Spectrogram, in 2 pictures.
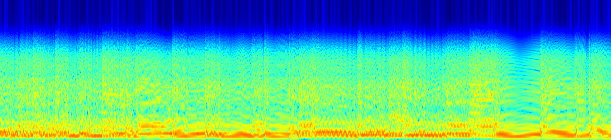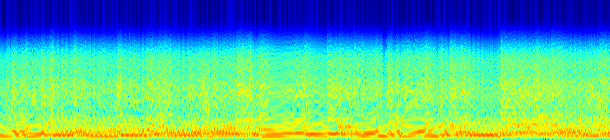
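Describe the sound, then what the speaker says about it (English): Electric guitar on the neck pickup through a Beetronics Nectar pedal in fuzz mode with the fuzz cranked, a thick, saturated, sustained wall of distorted chords and notes, loud and continuous with no talking. "let's go ahead and flip over to the fuzz mode and crank the fuzz up and hear how that sounds."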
